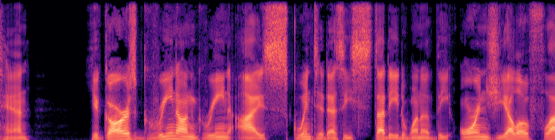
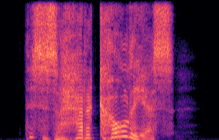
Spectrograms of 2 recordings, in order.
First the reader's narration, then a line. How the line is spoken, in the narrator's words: gasped Yagar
